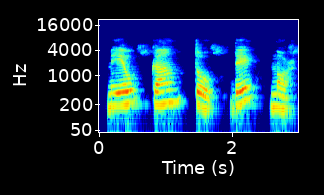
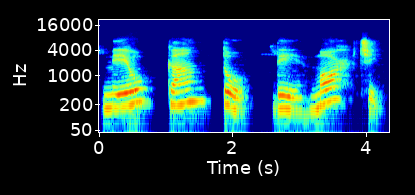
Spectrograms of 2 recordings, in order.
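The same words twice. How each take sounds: First: "meu canto de mor" slowly, one syllable at a time; "meu canto de mor" as five separate beats; counting poetic syllables. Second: "Meu canto de morte" very slowly, a pause after each syllable; "Meu canto de morte" chopped into separate, evenly spaced syllables. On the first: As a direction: stop on the stressed "mor", final syllable dropped. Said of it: "você esquece". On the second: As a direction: split "Meu canto de morte" into meu, can, to, de, mor, te. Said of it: "em sílabas poéticas". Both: Shown as a demonstration.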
